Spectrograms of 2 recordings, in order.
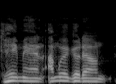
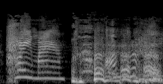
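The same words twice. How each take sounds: First: Said in the usual way. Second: High-pitched mock party-guy voice; Matt. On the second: Friend announcing he is going out, high hammed-up impression. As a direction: squeal it like an over-eager buddy. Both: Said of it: "and Matt's like".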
